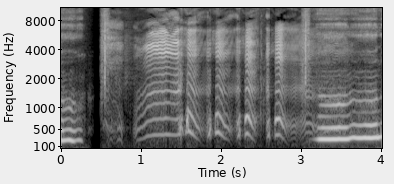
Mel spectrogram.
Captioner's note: crying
